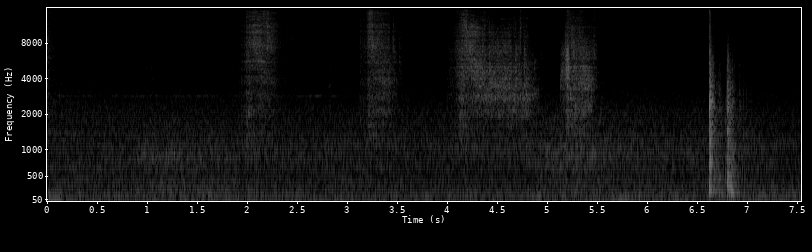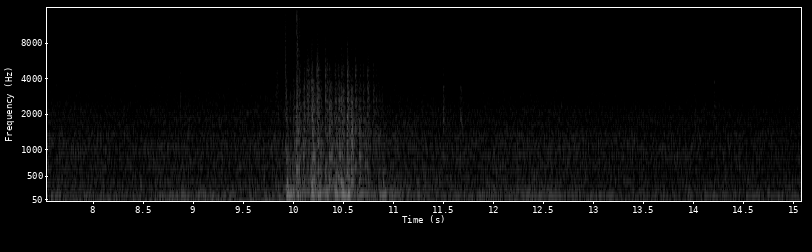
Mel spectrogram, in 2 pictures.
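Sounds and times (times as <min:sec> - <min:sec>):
aerosol spray can hissing: 0:01.9 - 0:02.5, 0:03.1 - 0:05.6.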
